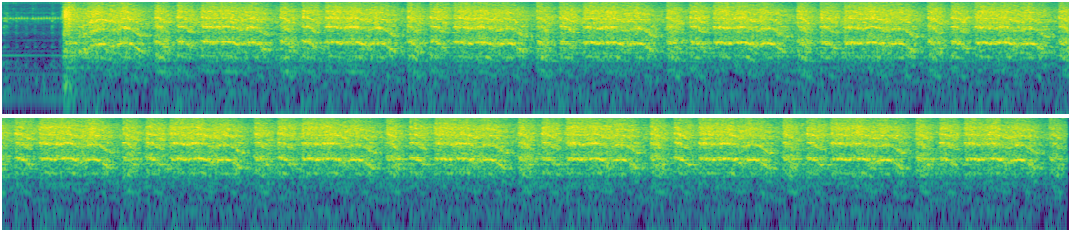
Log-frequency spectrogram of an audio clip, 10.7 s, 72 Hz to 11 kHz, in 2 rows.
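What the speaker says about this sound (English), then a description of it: "I had to keep on trying to crank this engine over" The 2.7 CRD diesel engine of a Jeep WJ cranks on a low battery: a loud, steady starter whir runs unbroken for about ten seconds without the engine catching.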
